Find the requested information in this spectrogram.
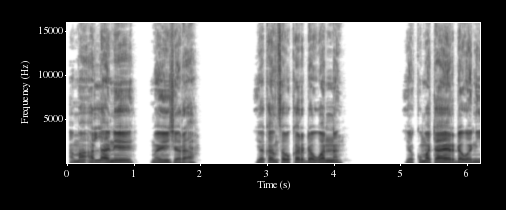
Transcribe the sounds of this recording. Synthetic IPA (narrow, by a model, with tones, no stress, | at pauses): ʔa˨mːaː˦ʔa˦lːaː˨neː˦ | ma˨jɪ˦nʃɐ˨ɾɪ˦ʔaː˨ | ja˦kɐ˨nsa˦wkɐ˦rda˨wɐ˦nːɐ˨ŋ | jaː˦kʷʊ˦ma˦taː˦jɐ˦rda˨wɐ˦ni˦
